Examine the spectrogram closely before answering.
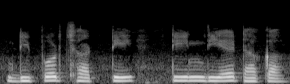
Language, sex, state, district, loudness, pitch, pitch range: Bengali, male, West Bengal, Alipurduar, -15 LUFS, 165 Hz, 155-175 Hz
